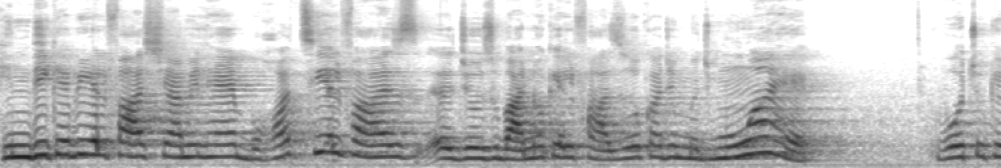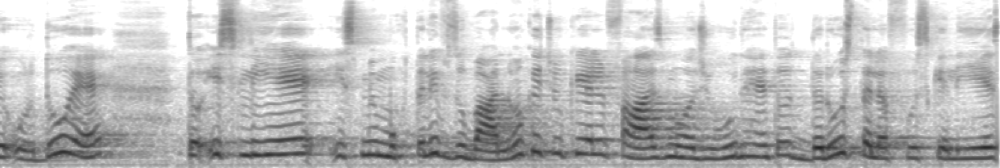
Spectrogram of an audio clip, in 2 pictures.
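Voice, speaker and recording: Pakistani teacher lady, bit high voice, explains slow and patient, roomy echo. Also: a little mellow. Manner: patient, explains step by step, asks and answers own questions. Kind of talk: recorded online Urdu lesson. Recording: echoey room with long reverb.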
